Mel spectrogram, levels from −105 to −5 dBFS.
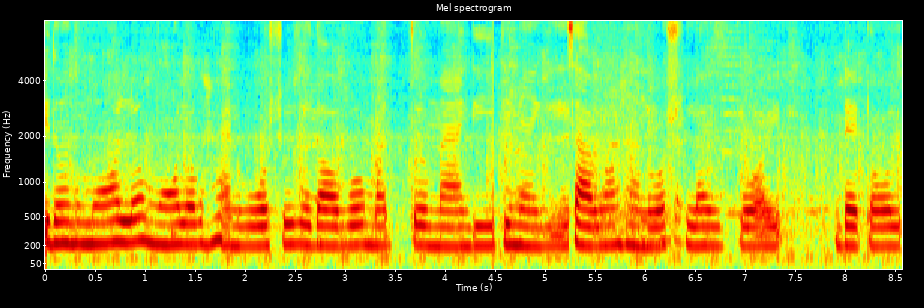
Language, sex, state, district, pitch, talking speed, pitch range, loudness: Kannada, male, Karnataka, Dharwad, 195 Hz, 100 wpm, 190-210 Hz, -16 LUFS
